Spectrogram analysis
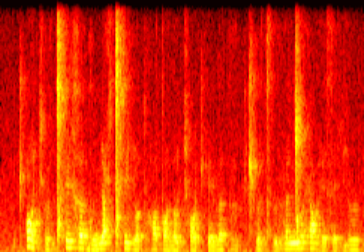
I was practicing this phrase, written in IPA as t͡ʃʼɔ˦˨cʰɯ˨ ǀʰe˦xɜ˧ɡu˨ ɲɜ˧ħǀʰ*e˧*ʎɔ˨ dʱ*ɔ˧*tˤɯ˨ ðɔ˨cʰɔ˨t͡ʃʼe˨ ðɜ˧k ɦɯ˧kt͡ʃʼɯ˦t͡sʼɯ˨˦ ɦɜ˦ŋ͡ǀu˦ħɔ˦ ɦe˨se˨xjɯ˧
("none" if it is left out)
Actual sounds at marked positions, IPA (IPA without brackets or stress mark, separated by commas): e˧, ɔ˧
